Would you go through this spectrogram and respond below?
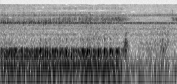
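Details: Pet Labrador growling at night in India while its owner urges it to come home; a low rumbling growl holds steady for about a second before breaking off, with a faint high tone in the background.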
